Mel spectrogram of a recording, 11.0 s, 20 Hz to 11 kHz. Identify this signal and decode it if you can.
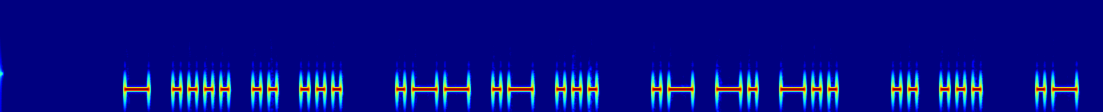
Morse code, heard as a keyed tone, about 16 wpm, 700 Hz. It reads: THIS WAS AND IS A
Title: Sentences from Top 1000 Words - Review Part 4 - 15wpm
